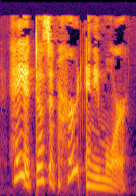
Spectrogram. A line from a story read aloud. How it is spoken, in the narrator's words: cried the man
